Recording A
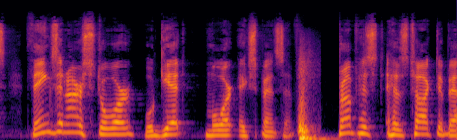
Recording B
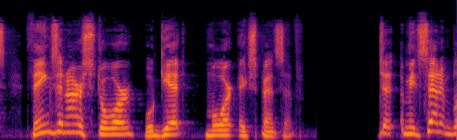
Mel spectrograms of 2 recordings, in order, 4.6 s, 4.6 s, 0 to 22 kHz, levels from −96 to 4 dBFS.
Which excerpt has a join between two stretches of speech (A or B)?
A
